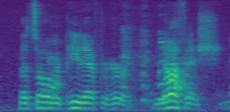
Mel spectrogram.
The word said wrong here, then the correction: nefesh: Na, the emphasis on the M-E. – Ne. – Nefesh. – Nefesh. All right, nefesh.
